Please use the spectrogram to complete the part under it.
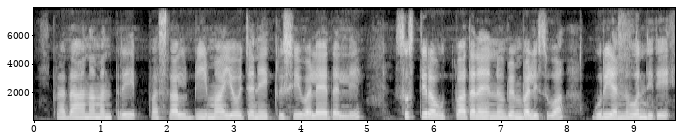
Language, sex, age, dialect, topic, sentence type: Kannada, female, 41-45, Coastal/Dakshin, agriculture, statement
